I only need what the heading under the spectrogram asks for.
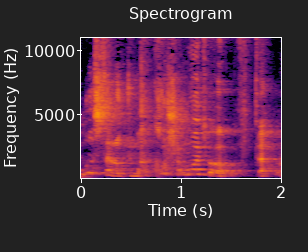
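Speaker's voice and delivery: high-pitched mock telling-off that breaks into a laugh; mock outrage. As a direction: pretend to yell at her, laughing. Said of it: "je te dirais". (insulte pour rire, voix aiguë, qui finit en rire)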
